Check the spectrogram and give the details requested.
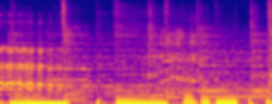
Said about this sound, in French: Il y a Zonzon, tout petit mouton qui belle.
